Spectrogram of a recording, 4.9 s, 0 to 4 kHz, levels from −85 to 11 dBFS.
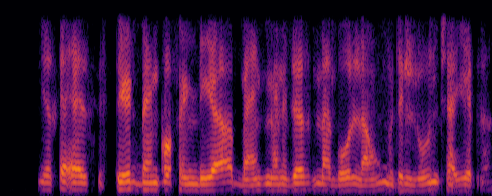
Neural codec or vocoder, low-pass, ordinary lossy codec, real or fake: codec, 24 kHz, 3 kbps, HILCodec; 3.6 kHz; none; fake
